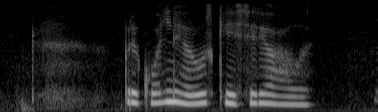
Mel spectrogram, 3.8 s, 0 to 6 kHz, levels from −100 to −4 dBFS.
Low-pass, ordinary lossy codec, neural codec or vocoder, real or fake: 5.4 kHz; none; none; real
